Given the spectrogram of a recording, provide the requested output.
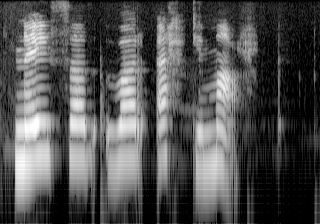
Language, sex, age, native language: Icelandic, female, 7, Icelandic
